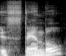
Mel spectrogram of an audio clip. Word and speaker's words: Istanbul: He did test positive for the illness when he was at the international airport in Istanbul. And yes, I did say it right this time, Istanbul.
